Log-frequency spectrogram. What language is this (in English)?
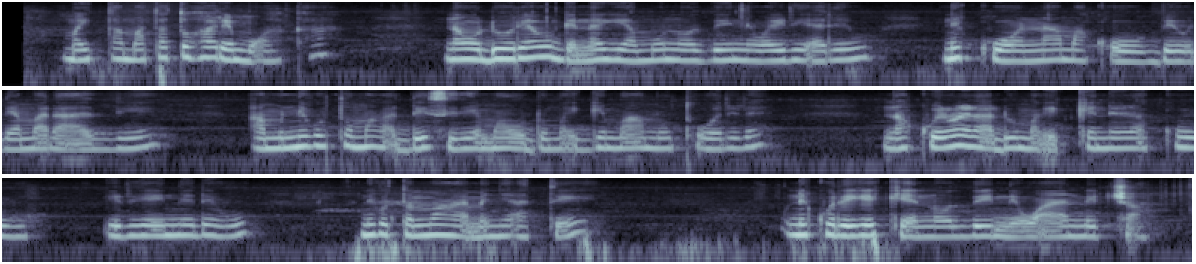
Kikuyu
